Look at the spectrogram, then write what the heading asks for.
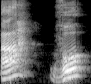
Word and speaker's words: árvore: Ou seja, se você tem a palavra árvore, por exemplo, você tem árvore, ela tem a sua antepenúltima sílaba acentuada, ou seja, a letra A é acentuada.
